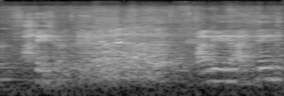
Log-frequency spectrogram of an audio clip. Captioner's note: laughing; laughs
